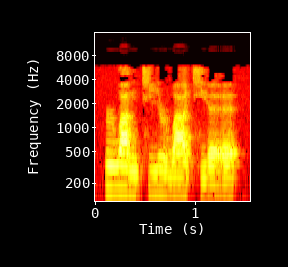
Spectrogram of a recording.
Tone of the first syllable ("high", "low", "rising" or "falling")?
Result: falling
